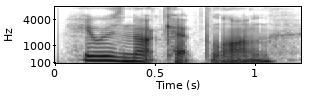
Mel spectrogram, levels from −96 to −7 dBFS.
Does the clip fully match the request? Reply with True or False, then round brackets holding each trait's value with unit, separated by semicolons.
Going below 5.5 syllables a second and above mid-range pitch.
True (4.8 syllables/s; 200 Hz)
